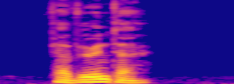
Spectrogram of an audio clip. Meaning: 1. comparative degree of verwöhnt 2. inflection of verwöhnt: strong/mixed nominative masculine singular 3. inflection of verwöhnt: strong genitive/dative feminine singular
- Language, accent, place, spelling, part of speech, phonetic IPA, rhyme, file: German, Germany, Berlin, verwöhnter, adjective, [fɛɐ̯ˈvøːntɐ], -øːntɐ, De-verwöhnter.ogg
